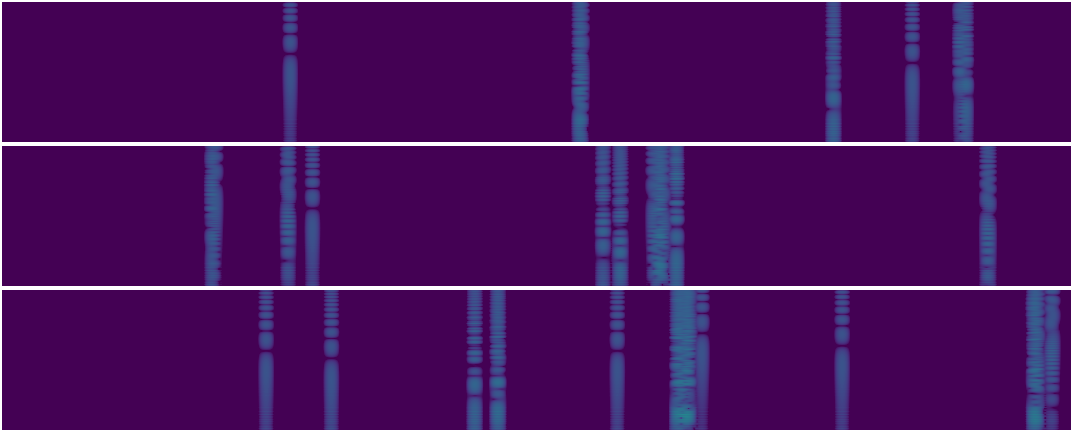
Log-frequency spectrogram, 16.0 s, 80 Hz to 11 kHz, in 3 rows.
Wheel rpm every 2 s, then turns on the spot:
0, 0, 0, 0, 0, 0, 0, 0.
none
